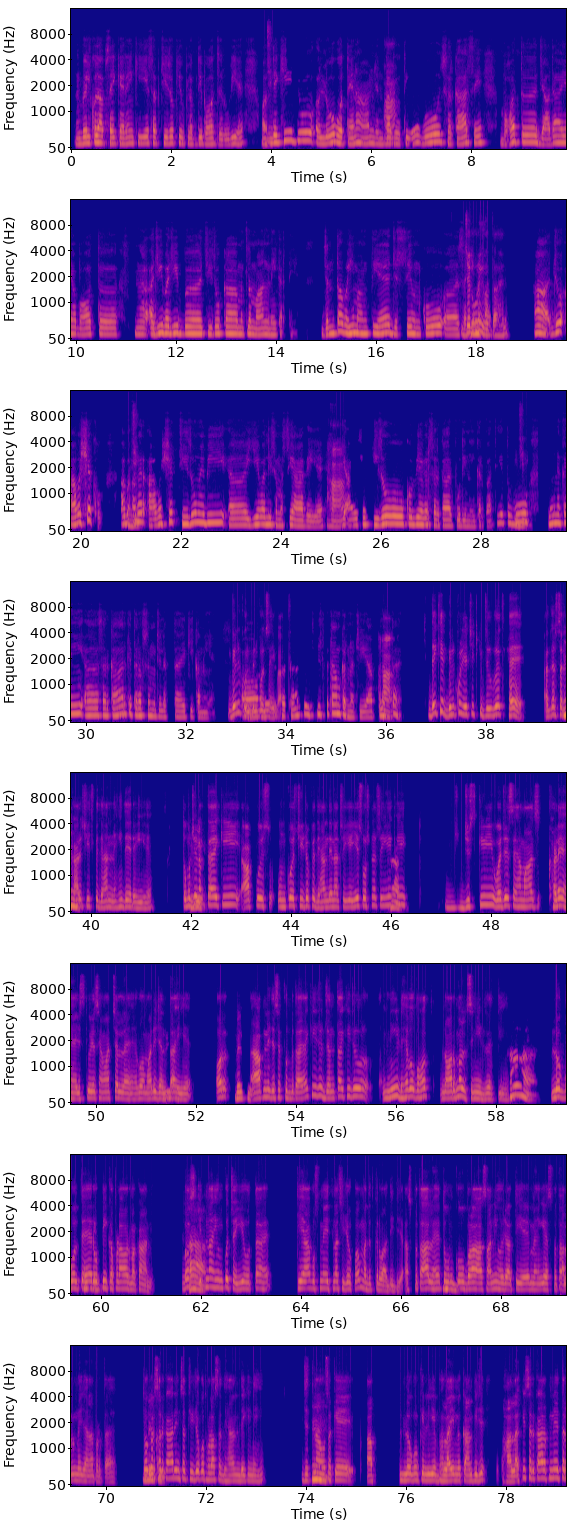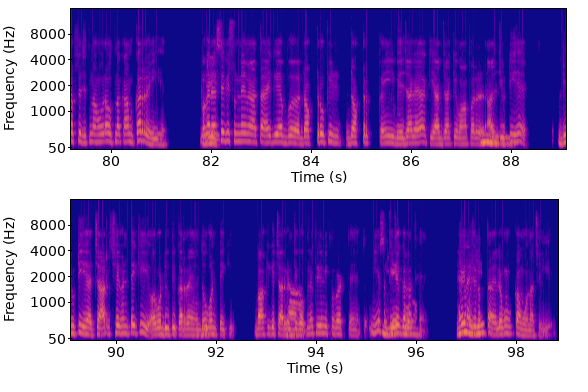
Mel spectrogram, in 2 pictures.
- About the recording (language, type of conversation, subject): Hindi, unstructured, आपके इलाके में हाल ही में कौन-सी खुशखबरी आई है?
- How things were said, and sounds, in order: static; distorted speech; tapping; mechanical hum; in English: "नीड"; in English: "नॉर्मल"; in English: "नीड"; in English: "क्लिनिक"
